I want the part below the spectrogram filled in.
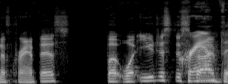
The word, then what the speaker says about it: Krampus: But Krampus, said correctly by our accent, is Krumpus, which sounds like you're like crumping.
